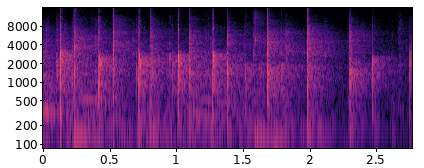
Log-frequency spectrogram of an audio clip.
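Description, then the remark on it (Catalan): A small group claps in a steady rhythm, about ten sharp, distinct claps in under three seconds, fairly loud with no talking over them. “Un aplaudiment, vinga, va, ben fort!”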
